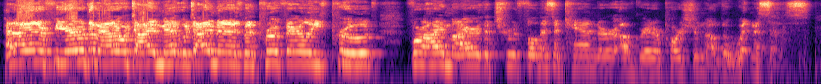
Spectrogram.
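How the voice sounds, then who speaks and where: Man acting a slow, forceful condemned abolitionist captain. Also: a little high. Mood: indignant, forceful. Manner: halting, emphatic oratory with stumbles. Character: defiant, devout condemned abolitionist captain addressing the court. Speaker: poet and playwright performing a monologue. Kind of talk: dramatic courtroom speech, theatrical monologue. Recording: echoey room, distant microphone.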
